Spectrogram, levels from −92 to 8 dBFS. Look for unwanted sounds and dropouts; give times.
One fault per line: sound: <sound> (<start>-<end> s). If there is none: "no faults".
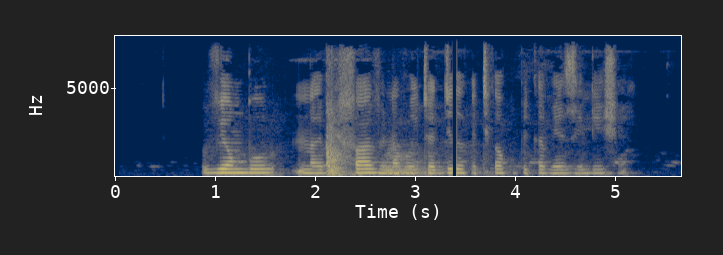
sound: dropout (3.4-3.4 s)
